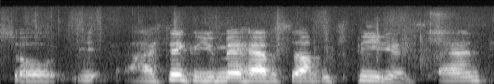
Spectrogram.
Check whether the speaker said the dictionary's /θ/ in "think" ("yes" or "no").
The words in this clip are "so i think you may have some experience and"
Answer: yes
